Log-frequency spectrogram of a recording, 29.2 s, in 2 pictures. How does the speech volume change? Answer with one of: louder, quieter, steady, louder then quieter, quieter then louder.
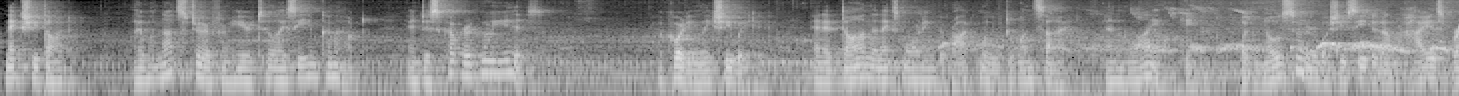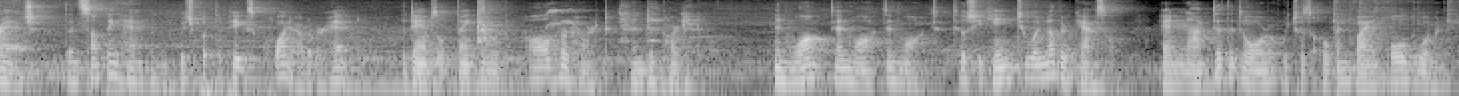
steady.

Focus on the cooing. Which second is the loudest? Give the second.
14 s.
